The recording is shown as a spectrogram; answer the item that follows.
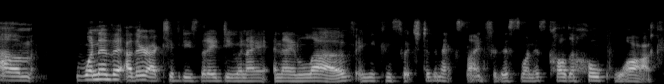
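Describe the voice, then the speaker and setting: A woman uses an ordinary speaking voice at a fairly quick pace. Her pitch is fairly low and her intonation fairly even. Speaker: primary school teacher. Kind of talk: panel presentation. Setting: video call.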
